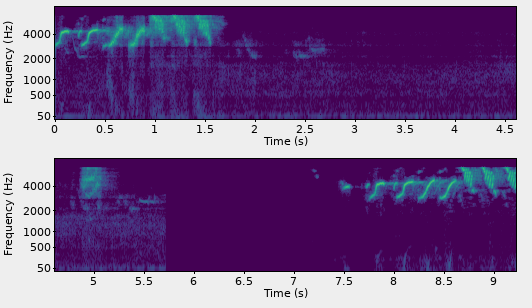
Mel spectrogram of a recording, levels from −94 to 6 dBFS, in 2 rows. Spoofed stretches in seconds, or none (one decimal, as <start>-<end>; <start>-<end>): 0.5-5.4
